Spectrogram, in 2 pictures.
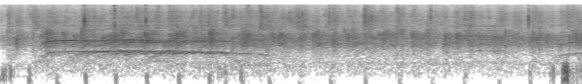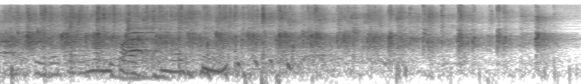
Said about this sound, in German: Und ich schätze sehr, dass du heute hier bist und lasst sie uns mit einem herzlichen Applaus jetzt begrüßen auf der Bühne.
